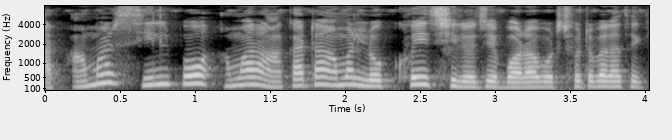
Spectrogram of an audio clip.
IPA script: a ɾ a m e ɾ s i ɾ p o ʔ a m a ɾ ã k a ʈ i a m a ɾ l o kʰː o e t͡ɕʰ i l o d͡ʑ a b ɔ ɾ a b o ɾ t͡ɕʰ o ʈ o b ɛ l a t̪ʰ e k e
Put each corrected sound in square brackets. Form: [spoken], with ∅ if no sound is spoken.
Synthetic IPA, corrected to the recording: a ɾ a m [a] ɾ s i [l] p o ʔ a m a ɾ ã k a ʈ [a] a m a ɾ l o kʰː o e t͡ɕʰ i l o d͡ʑ [e] b ɔ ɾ a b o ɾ t͡ɕʰ o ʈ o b ɛ l a t̪ʰ e k e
